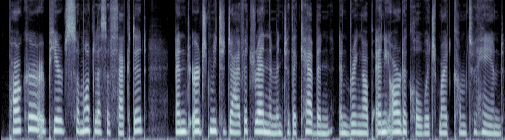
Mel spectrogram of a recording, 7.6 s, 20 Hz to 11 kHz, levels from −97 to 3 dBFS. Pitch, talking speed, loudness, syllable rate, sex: 215 Hz, 200 wpm, -19 LUFS, 5.7 syllables/s, female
